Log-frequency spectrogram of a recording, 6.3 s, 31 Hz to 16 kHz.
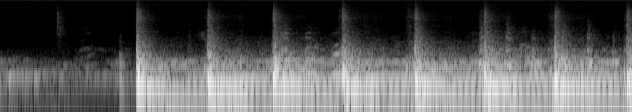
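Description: A live band starting a song: faint low droning for about the first second and a half, then the full band comes in loud, with a heavy drum hit about every 0.7 s over sustained low notes.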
